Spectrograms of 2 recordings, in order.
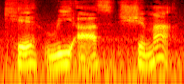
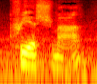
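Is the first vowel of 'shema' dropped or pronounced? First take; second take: pronounced; dropped. First: The first vowel of shema is fully pronounced. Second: The first vowel of shema is dropped. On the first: The speaker calls it right. "you're supposed to say the shva na and pronounce it fully" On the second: The speaker calls it wrong. "you shouldn't say kriya shma as if it's one syllable less"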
